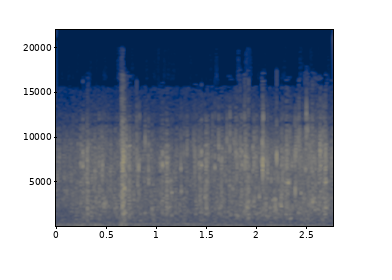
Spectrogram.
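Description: Water trickling and draining steadily as the water level lowers in a Sherlock Holmes puzzle game, a continuous close wash of flow with a brief splashy surge near the start.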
